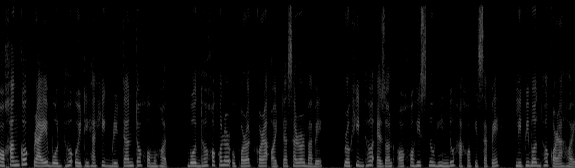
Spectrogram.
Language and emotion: Assamese, neutral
